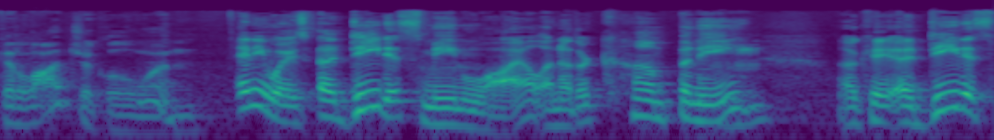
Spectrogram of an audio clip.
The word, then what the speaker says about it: Adidas: H&M and now Adidas. Or and Adidas, as they pronounce it in Europe. Adidas. Adidas. All day I dream about sports. That's apparently the correct pronunciation, Adidas. But yes, in North America, it's Adidas.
